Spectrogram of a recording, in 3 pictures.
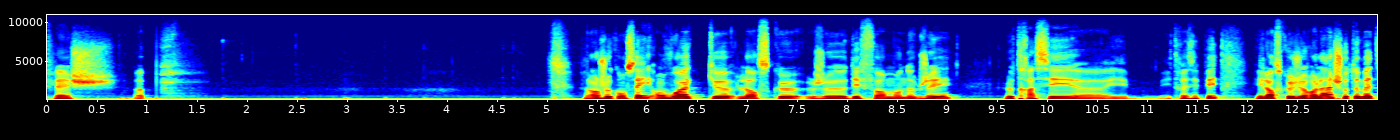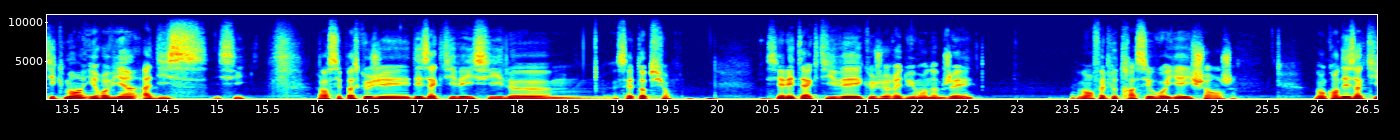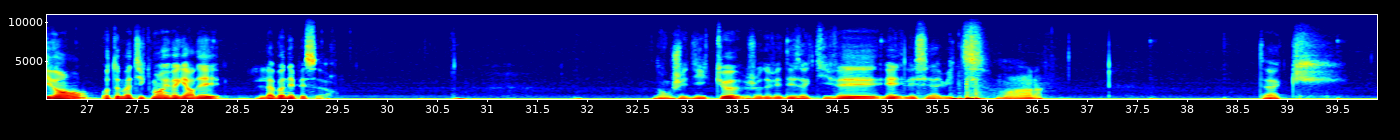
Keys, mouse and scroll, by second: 1.8 click, 3.4 middle click, 4.6 middle click, 5.1 middle click, 5.8 click, 8.1-12.7 shift+drag, 20.5 click, 21.8-23.2 drag, 26.3 ctrl+z, 28.3-30.9 shift+drag, 34.1 click, 35.1 click, 35.8 KP_8, 35.9 KP_Enter, 37.8-38.7 drag, 39.6 click.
